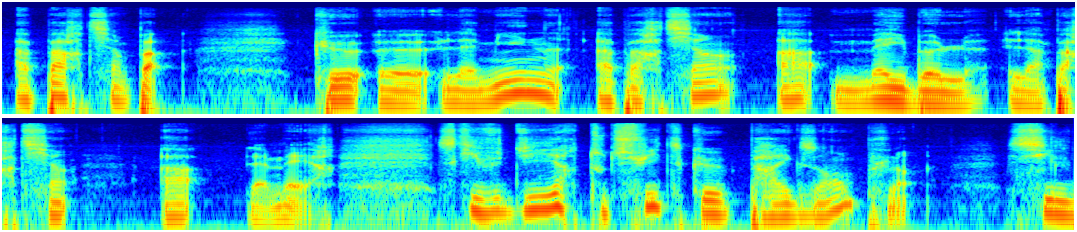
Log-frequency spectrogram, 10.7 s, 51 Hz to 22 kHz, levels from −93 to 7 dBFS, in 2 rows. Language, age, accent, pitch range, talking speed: French, 40-59, French, 100-130 Hz, 140 wpm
